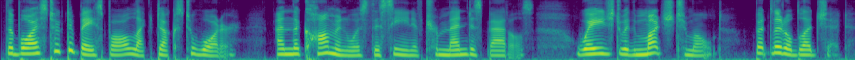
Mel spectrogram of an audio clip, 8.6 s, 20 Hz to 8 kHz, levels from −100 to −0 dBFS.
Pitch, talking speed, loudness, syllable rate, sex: 220 Hz, 180 wpm, -19 LUFS, 4.8 syllables/s, female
